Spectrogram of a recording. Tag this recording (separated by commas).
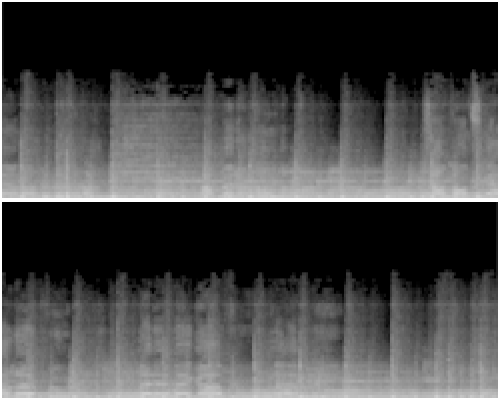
Music, Rock and roll, Country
